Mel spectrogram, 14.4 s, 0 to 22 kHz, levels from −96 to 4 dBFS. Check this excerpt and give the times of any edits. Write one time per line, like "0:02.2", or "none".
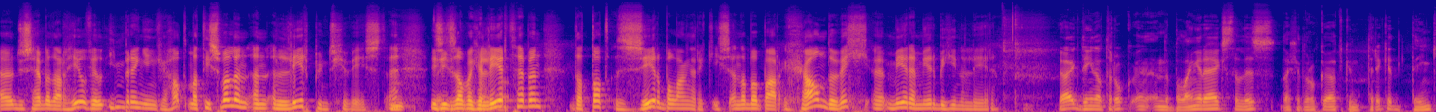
none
